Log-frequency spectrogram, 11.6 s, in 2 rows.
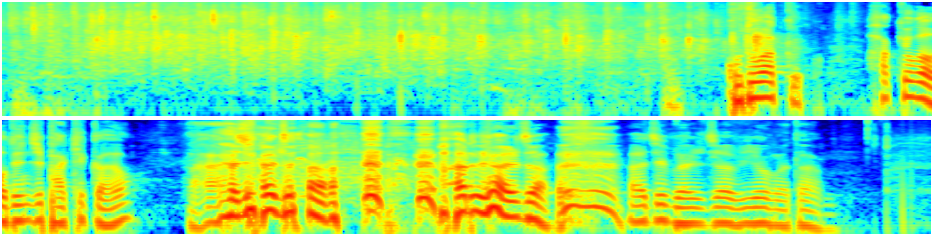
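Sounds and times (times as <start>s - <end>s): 
audience applause: 0.0s - 5.0s
speech: 4.6s - 11.1s
laughter: 7.0s - 9.6s.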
